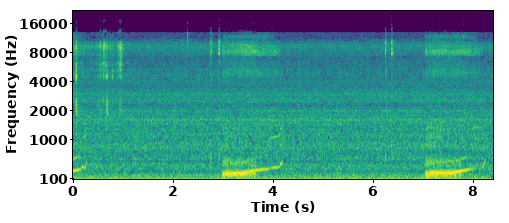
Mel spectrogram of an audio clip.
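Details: Pū, a female pet cat, snores while asleep, captured by smartphone: two drawn-out, buzzy inhaled snores that climb in pitch, spaced about four seconds apart, with faint clicks and a constant low hum in between.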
